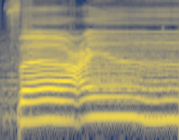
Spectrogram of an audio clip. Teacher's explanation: Nun posisinya ujung lidah, dal juga posisinya ujung lidah. Maka untuk ikhfa aqrab ini kalau dibandingkan tingkat kesamaran dan dengungan itu lebih ke samar ya.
